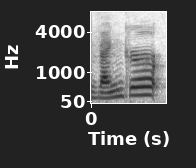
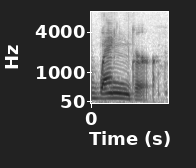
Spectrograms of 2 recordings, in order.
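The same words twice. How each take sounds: First: The name is given a German pronunciation. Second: The name is given an American pronunciation. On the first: "the German way" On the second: "the Americanized way"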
